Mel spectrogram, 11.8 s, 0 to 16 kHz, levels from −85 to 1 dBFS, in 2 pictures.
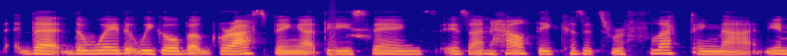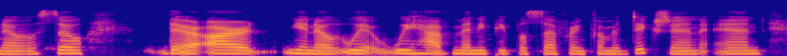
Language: English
